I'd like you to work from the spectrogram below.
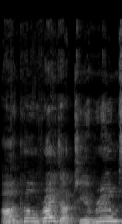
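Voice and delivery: high loud hasty clerk; suddenly eager to please; nervous hotel clerk. Acted. Scared hotel man gives in.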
